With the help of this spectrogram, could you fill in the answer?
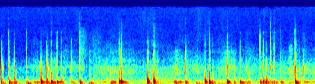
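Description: Long painted nails and fingertips tap the front of an upright paperback novel with a glossy card cover and a solid paper block. The result is a quick, uneven run of short, dull, low thuds with brief brighter clicks and almost no ring.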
